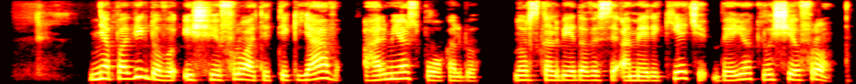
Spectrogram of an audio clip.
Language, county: Lithuanian, Panevėžys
